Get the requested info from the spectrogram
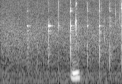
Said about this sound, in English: So I'm going to, we'll say, Colonel Ange, we'll say cheers. Cheers. In our plastic tumblers. On the patio.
